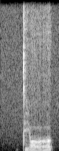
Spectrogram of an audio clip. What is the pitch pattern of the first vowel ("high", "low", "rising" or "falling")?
low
